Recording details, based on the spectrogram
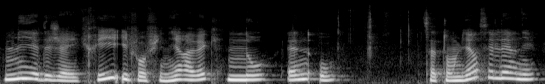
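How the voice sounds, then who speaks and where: A woman teacher, talking young pupils through an exercise in a remote lesson video, spelling out sounds and letters slowly and carefully. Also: a little high, animated, muffled recording. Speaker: primary school teacher.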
